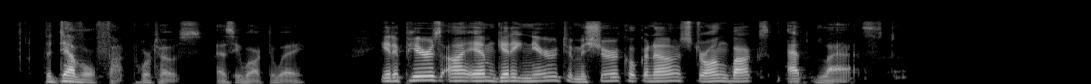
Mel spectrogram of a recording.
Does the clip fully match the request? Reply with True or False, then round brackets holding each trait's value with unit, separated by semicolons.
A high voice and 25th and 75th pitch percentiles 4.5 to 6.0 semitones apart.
False (150 Hz; 5.0 semitones)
